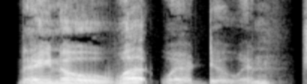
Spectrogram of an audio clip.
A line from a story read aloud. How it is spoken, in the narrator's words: chuckled Bailey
